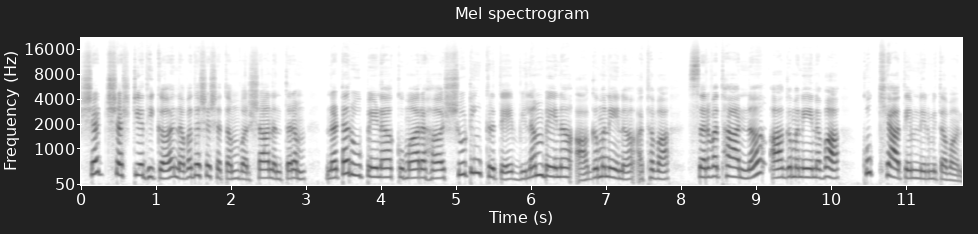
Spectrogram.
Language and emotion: Sanskrit, neutral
